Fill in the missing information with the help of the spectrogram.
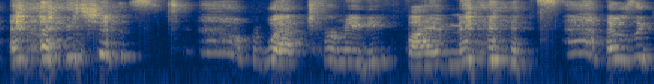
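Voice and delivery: giggling while telling how long she cried; laughing. Real, not acted. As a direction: laugh through the memory of weeping. Laughing while recounting crying.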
